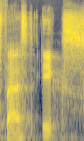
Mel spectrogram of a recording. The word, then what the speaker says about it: Fast X: de Louis le terrier je pense qu'on le prononce fast x fast X mais change les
